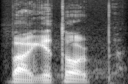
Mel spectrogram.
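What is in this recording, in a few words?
"Baggetorp", Swedish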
